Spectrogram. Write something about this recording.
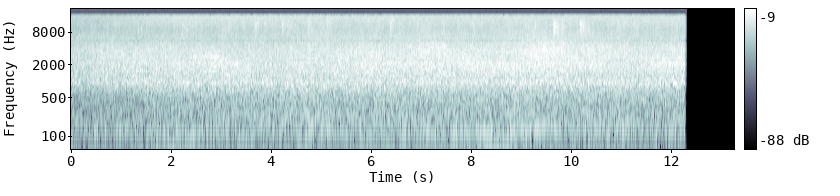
Sound ambiant outside
outside, ambiant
